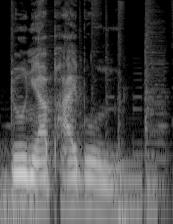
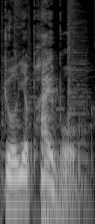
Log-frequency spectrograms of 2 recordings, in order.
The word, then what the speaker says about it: Dulia Paibul: Today, before I hit record on this interview, I had to ask Amarit how to pronounce his name, because in Thai, his last name would be pronounced something like Dunya Paibun, although I think I have the tones wrong there. But he's an American, and he pronounces it Dulia Paibul,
